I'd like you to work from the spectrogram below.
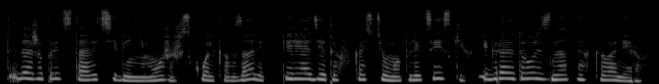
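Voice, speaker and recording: A calm, protective young husband, as a woman narrator puts him on, whispering low and steady. The whisper is close and dry, read like an audiobook. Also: a little fast, no room sound, natural voice.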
